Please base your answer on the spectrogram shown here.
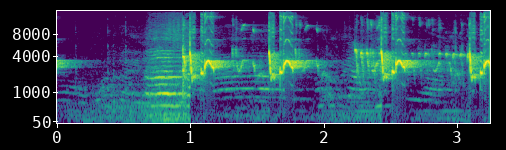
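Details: Fighter-style prenjak (prinia) song meant to anger a rival bird: three loud chirping bursts with snapping clicks, about one every second, after a murmur of low background noise.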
